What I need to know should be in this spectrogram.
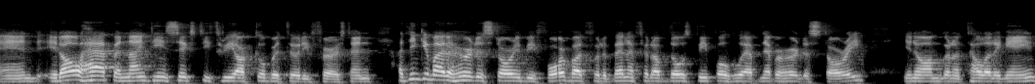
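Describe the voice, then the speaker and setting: A man with a Hungarian accent, fairly high pitch, ordinary pitch variation and a fairly quick pace. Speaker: real estate agent. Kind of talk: storytelling in a live video interview. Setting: live online video hangout.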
